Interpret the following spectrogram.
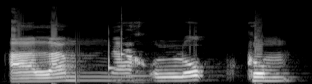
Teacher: qaf ketemu kaf. Alam nakhluqkum. Jadi qafnya tidak diqalqalahkan lagi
